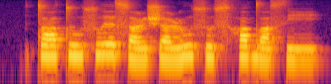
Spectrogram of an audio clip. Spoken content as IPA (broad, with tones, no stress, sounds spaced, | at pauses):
t ɒ˧ t u˧ sʷ e˦ ə̯ s ɒ˨ ɭ ʃ ɒ˨ ɭ u˦˨ s u˧ s h ɒ˦ d̪ ɒ˨ s i˨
